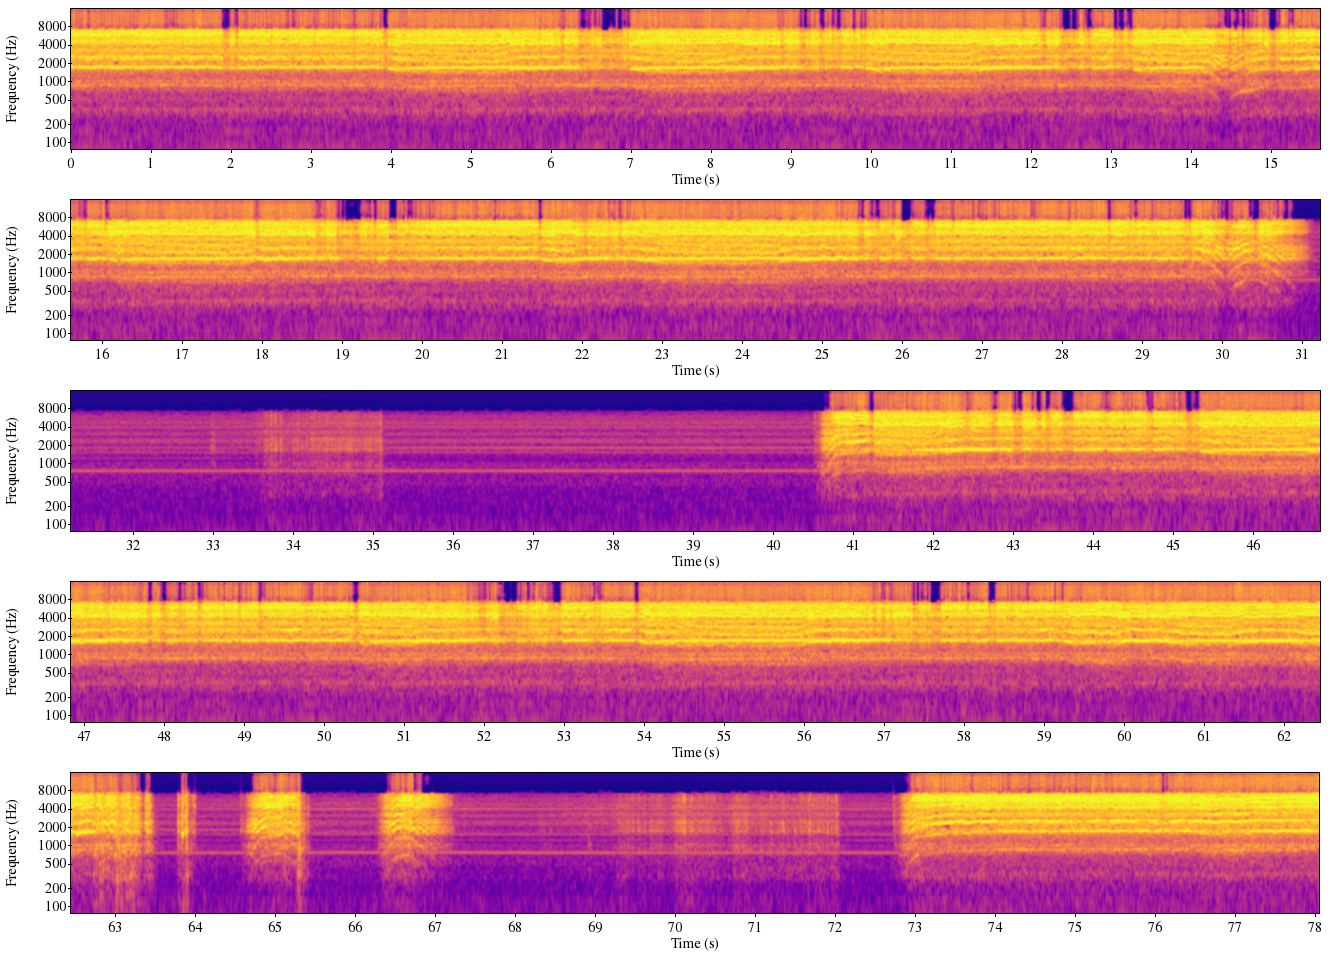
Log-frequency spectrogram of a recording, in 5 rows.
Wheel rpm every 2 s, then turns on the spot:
240, 230, 220, 220, 230, 220, 200, 200, 220, 230, 230, 220, 230, 240, 190, 40, 10, 10, 0, 0, 120, 230, 230, 220, 230, 220, 230, 210, 230, 230, 220, 150, 30, 30, 0, 20, 100, 230, 220.
30-36 70-72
